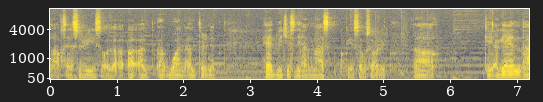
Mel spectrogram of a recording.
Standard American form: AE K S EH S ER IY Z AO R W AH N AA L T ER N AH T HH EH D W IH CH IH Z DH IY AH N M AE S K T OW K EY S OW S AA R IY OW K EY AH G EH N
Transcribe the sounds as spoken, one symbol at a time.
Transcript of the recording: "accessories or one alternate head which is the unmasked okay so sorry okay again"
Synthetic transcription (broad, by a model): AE K S EH S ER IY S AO L W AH N AA L T ER N AH T HH EH D W IH CH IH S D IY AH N M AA S K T OW K EY S OW S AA R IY OW K EY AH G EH N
